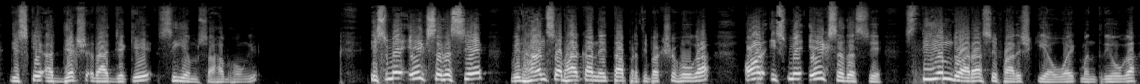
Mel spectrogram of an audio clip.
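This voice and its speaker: Coughing and hoarse, this man's voice sits high as he runs an online exam-prep class, frequently posing the main points back to students as questions. The recording is dry, made on his own microphone.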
